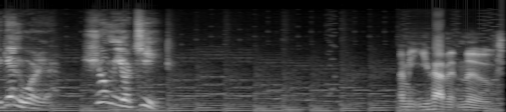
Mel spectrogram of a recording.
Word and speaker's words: chi: This whole bit annoys me so much because Ki with a K and Chi are pronounced the exact same way.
